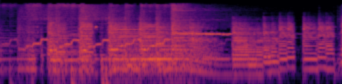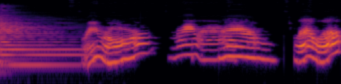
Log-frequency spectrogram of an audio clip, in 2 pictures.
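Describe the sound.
After a brief burst of bright musical chords, human voices imitate the call of the Flophouse house cat three times: drawn-out, wavering, warbly meows, fairly loud, separated by short pauses.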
